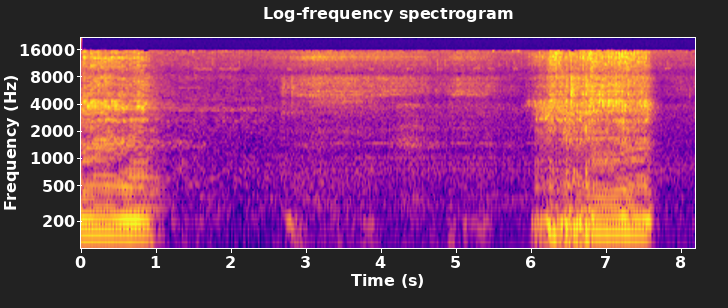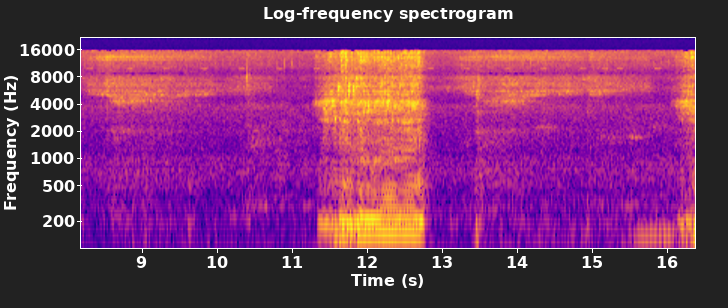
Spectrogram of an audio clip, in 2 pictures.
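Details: Sleeping Boxer dog snoring: loud, rumbling snores on three slow breaths, about 11 a minute, with quiet exhalations between.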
